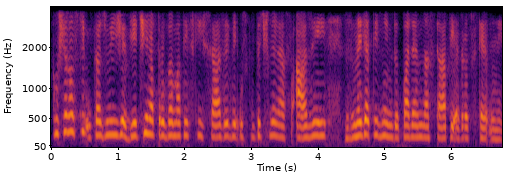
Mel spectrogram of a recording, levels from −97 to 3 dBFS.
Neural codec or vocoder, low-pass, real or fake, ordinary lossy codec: codec, 16 kHz, 2 kbps, FreqCodec, smaller model; 3.6 kHz; fake; none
